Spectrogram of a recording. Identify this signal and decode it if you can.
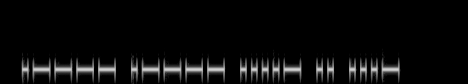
Morse code, heard as a keyed tone, about 22 wpm, 700 Hz. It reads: 114IV
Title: Five Challenging Letter-Number Combinations 22wpm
